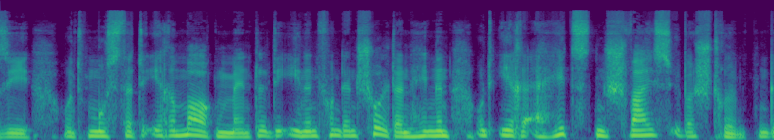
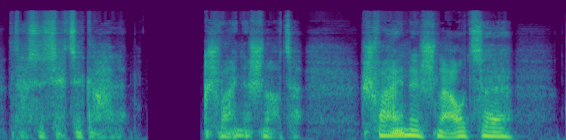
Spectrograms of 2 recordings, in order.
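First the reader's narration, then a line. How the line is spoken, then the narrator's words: Panting. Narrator (German): keuchte Harry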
